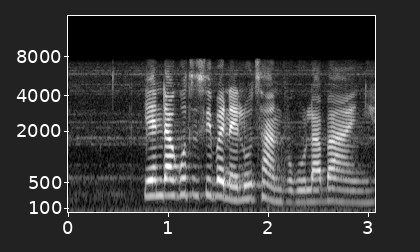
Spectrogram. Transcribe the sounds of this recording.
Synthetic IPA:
jɛntʼak̬ut͡sʰisiɓɛnelut͡sʰand͡vʱuk̬ulaɓaːɲɛ

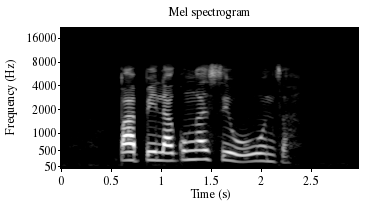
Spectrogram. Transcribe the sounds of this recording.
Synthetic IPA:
pʼapʼilak̬ʼuŋɡasiɦuːnd͡zʱa

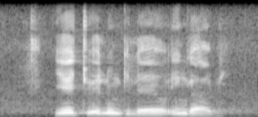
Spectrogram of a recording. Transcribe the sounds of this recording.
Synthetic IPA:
jetʼueluŋɡʱilɛjɔʔiŋʱaːɓi

